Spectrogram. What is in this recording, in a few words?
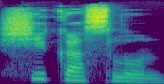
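"сикаслун", Komi, female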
